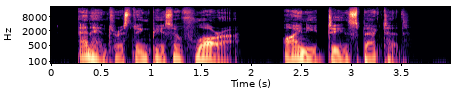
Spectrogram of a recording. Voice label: Voice Monolog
